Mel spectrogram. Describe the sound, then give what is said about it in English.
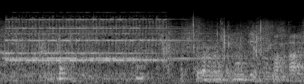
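An old-style telephone bell rings continuously for about a second and a half, then cuts off, while people keep talking. “phone for you.”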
